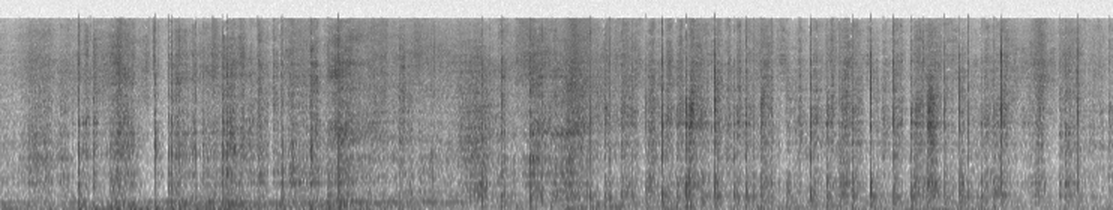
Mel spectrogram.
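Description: The backs of the nails of both hands make fast, scratchy tapping on a large, flat, solid wooden tabletop with a smooth white finish. The quiet, dense patter of crisp clicks and scrapes rides over a soft low hum. Each tap dies away almost at once.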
